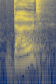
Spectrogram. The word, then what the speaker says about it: DODE: In Canada, we have the DODE, which is to rhyme with node, the Delorme Ostracod Horticological Database.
